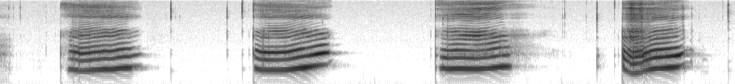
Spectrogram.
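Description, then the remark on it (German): A voice mimics a marten's call with four evenly spaced, identical wavering hoots, each about half a second long, repeated in a steady rhythm with short silent gaps. “Immer den gleichen Ton.”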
